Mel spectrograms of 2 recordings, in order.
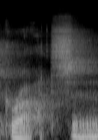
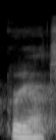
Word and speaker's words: Griot's: Correction on the Best to Show, that was Grot's, not Griot's if I mispronounced.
